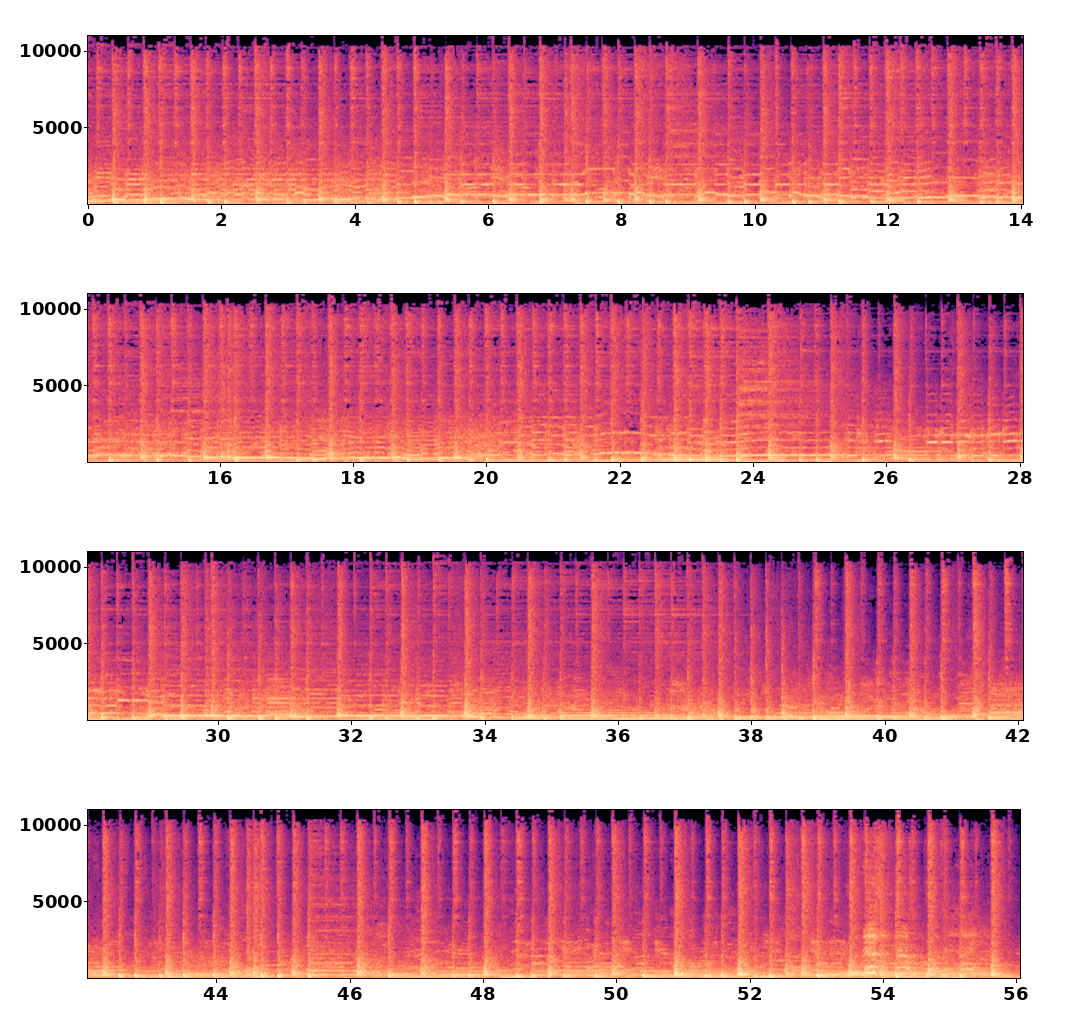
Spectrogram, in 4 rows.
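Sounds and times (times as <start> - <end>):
lead electric guitar melody: 0.0 - 56.0
rock band playing: 0.0 - 56.0.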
